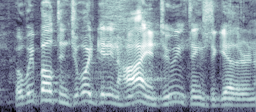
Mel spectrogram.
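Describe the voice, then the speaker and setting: A man with an American accent in a room with audible echo. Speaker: recovery ministry leader sharing testimony. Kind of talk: testimony. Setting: church.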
